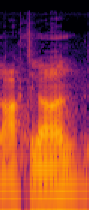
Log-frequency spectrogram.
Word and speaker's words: OCTGN: You can use that program that's still around, Octagon, OCTGN, I think. But the logo is an octagon, so that's how people pronounce it.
